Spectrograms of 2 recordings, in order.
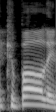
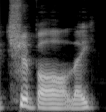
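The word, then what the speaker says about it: Kibale: Um when you're there, by the way, in western um Uganda, they pronounce K as a cha. So you can say Cabali National Park, which how it's spelled or you can say Chibali.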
